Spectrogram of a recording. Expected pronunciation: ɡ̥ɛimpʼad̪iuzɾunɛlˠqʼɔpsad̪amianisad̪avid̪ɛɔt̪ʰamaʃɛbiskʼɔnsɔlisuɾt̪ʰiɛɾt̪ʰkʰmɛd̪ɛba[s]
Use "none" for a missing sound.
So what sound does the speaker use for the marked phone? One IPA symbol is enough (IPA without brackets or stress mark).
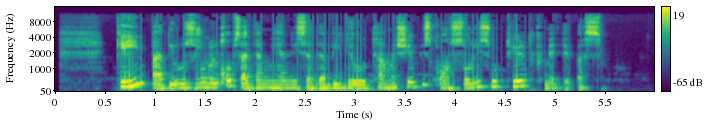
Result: s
